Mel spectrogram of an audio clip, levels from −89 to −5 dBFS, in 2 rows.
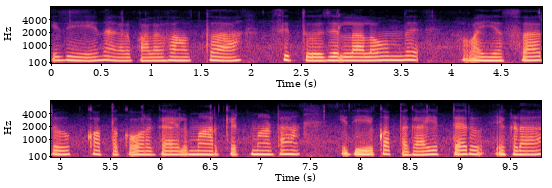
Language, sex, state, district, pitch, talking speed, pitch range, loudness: Telugu, female, Andhra Pradesh, Chittoor, 195 Hz, 110 wpm, 185-200 Hz, -14 LUFS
